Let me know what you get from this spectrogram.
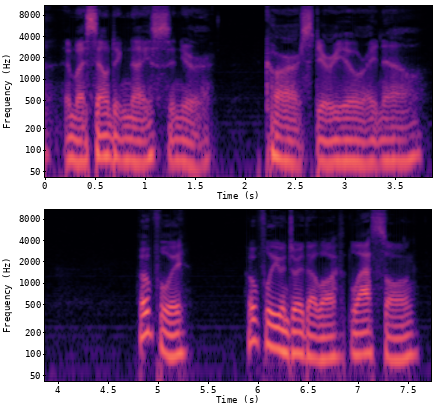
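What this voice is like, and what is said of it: Phlegmy, deep, congested voice from cold. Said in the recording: “I'm recovering from a cold. It's making me kind of sound phlegmy and disgusting ... take my voice down a few octaves ... nice, smooth, chocolatey radio voice”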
